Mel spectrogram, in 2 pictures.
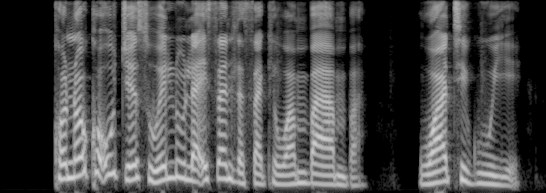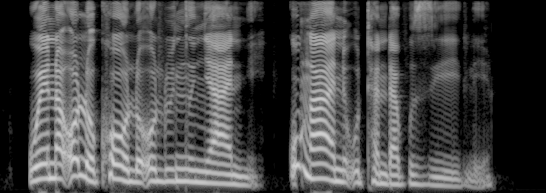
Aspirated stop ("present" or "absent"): present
